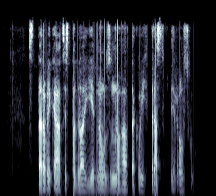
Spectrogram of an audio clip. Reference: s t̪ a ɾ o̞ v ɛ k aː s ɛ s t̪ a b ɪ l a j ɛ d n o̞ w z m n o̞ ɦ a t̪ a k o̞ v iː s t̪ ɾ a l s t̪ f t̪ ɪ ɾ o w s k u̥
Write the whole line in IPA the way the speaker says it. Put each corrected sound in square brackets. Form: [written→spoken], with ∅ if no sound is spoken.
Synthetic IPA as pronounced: s t̪ a ɾ o̞ v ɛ k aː [s→t͡s] ɛ s t̪ a b ɪ l a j ɛ d n o̞ w z m n o̞ ɦ a t̪ a k o̞ v iː [s→x] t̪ ɾ a [l→∅] s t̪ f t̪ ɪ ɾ o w s k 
